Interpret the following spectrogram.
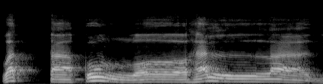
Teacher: alladzi lamnya ada tasdidnya dibaca dobel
